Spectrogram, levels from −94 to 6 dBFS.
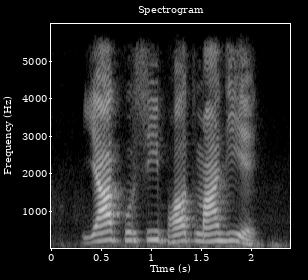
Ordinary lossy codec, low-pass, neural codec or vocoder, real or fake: Opus, 64 kbps; 5.4 kHz; codec, 16 kHz, 0.9 kbps, LongCat-Audio-Codec; fake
